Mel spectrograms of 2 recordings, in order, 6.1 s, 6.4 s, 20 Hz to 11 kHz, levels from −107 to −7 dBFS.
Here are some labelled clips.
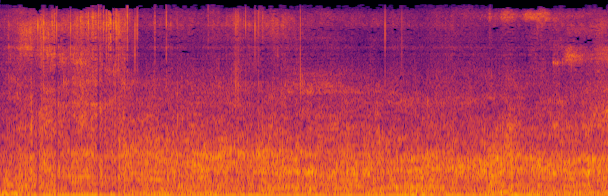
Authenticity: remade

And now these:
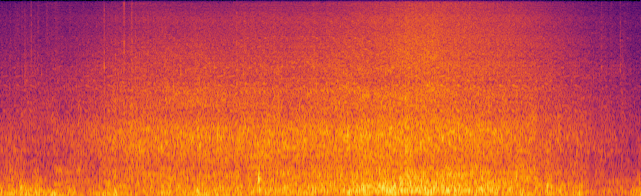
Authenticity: remade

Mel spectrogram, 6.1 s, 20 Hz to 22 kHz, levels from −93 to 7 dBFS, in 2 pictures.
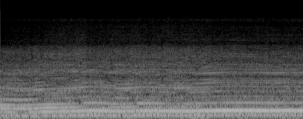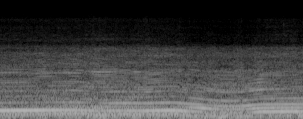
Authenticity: recorded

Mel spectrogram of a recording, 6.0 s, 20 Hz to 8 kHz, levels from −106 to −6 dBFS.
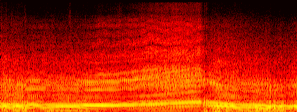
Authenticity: recorded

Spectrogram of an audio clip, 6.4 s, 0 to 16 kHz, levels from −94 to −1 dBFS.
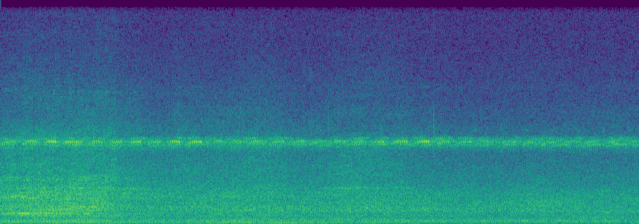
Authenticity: recorded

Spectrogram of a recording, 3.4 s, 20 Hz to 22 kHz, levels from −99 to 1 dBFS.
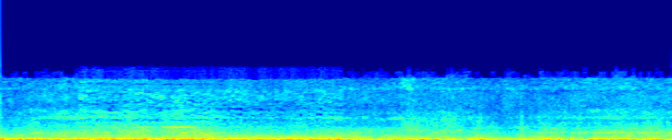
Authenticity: remade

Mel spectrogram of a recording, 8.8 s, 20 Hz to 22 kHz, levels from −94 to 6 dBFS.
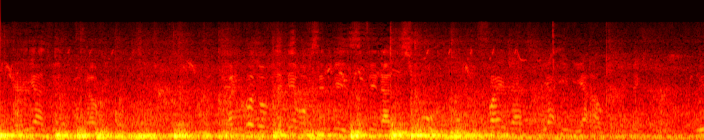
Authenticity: recorded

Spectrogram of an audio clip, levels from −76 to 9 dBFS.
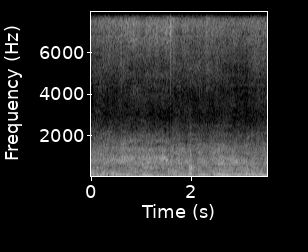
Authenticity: remade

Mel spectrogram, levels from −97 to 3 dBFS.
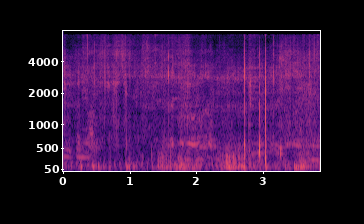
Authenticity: remade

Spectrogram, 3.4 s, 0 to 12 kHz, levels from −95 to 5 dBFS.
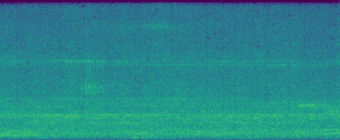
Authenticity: recorded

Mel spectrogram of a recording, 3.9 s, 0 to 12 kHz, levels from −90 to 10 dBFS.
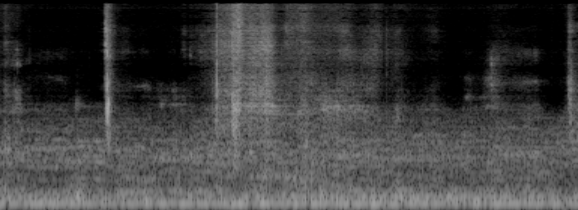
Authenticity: remade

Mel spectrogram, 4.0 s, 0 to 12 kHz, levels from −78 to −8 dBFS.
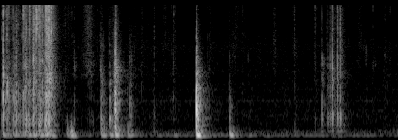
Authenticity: recorded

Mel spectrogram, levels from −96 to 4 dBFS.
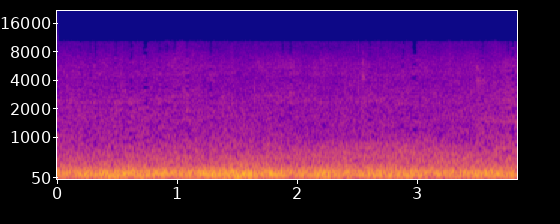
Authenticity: recorded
